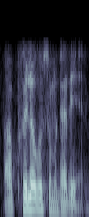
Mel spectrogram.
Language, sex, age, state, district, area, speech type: Bodo, male, 18-30, Assam, Kokrajhar, rural, conversation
